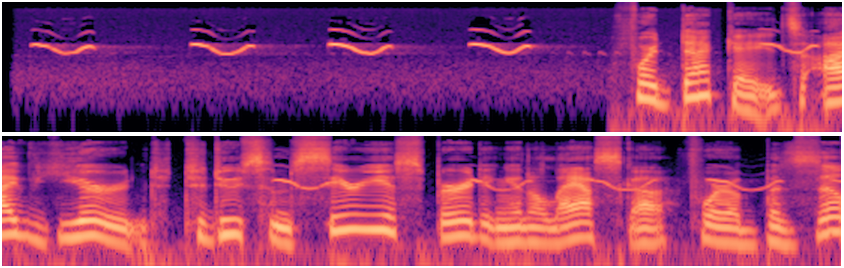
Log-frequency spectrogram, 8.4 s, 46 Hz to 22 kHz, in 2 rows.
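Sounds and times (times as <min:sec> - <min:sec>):
Bristle-thighed Curlew giving clear whistled calls: 0:00.1 - 0:02.7, 0:03.7 - 0:04.3, 0:05.2 - 0:08.3
speech: 0:03.2 - 0:08.3.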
